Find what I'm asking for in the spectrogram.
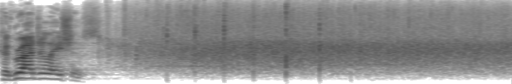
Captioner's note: audience applauding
